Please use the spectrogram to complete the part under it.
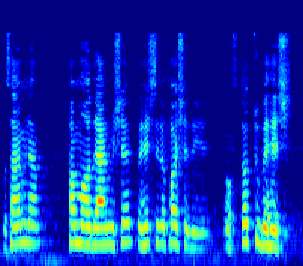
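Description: A man's voice: sits high, fairly even intonation. Man lecturing on religion, dull lo-fi sound. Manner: conversational, emphatic, swings loud and soft. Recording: dull lo-fi recording.

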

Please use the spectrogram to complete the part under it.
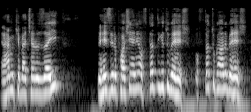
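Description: A man giving a colloquial religious lecture, conversational and emphatic, swinging between loud and soft. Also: high-pitched, fairly even intonation. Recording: dull lo-fi recording.

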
